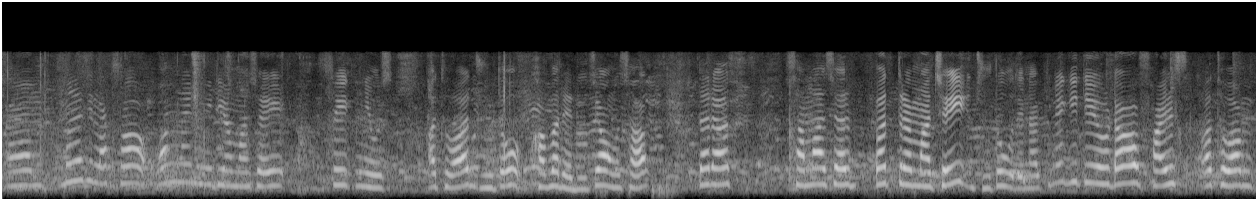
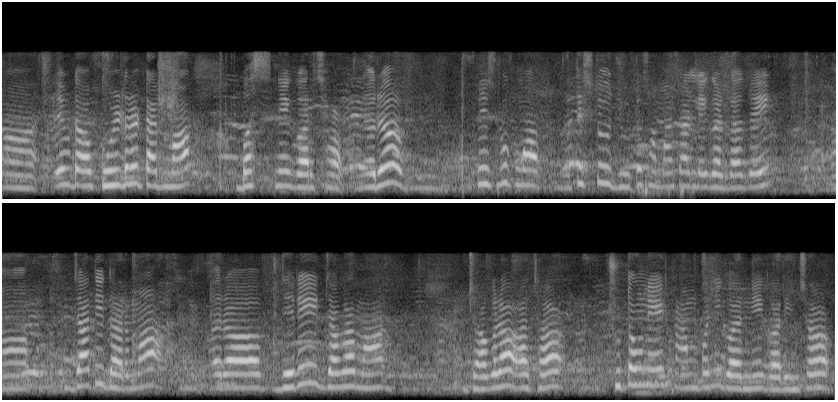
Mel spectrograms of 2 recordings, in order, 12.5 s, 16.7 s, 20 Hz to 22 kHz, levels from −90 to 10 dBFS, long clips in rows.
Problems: constant background noise, continuous background conversations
